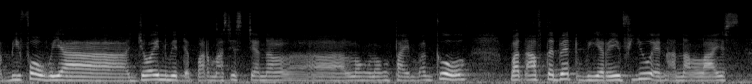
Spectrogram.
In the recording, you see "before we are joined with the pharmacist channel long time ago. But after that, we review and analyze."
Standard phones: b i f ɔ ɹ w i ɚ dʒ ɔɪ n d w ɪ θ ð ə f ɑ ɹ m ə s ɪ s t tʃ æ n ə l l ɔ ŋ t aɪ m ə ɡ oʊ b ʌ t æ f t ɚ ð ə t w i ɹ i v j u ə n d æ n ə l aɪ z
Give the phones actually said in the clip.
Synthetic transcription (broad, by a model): b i f ɔ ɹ w i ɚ dʒ ɔɪ n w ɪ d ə p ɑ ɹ m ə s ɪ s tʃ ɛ n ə l l ɔ ŋ t aɪ m ə ɡ oʊ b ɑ t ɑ f t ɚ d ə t w i ɹ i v j u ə n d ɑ n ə l aɪ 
